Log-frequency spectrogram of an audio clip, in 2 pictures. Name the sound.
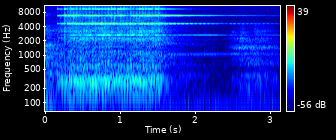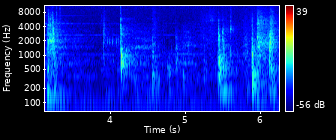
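doorbell ringing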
